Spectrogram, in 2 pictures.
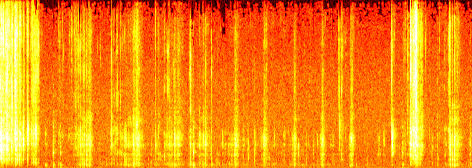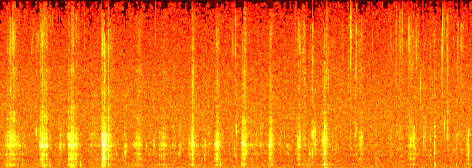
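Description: Crunching and chewing of a fried wonton chip heaped with creamy crab rangoon dip: a loud crunch at the first bite and another about eight seconds in, with irregular smaller crunches of chewing between them that thin out near the end.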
